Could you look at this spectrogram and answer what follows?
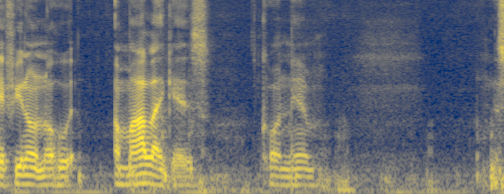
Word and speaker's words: Amalek: First of all, I'm going to give you all a Hebrew lesson. It's not amal. It's a malik.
